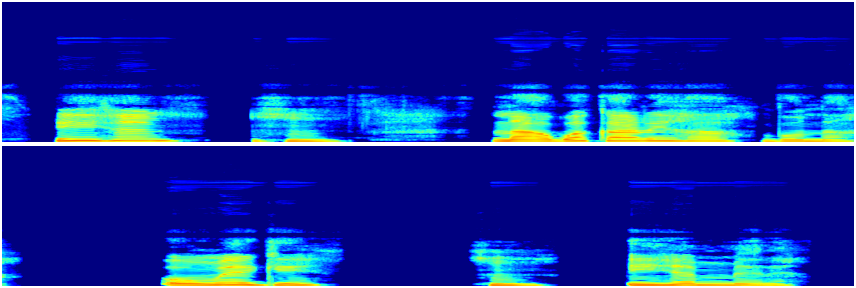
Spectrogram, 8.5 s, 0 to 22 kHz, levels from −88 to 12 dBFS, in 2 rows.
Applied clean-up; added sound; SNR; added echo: none; none; none; none.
